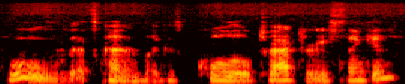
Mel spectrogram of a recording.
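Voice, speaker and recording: A woman reading a picture book aloud expressively like a teacher, pausing to put questions and asides to young listeners. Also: lowish voice, gravelly, slightly rough, no room sound, highs cut off. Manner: animated, asks the listeners questions.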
